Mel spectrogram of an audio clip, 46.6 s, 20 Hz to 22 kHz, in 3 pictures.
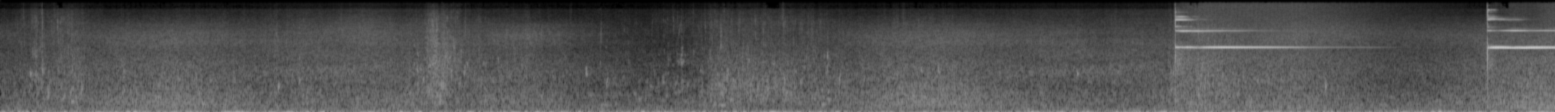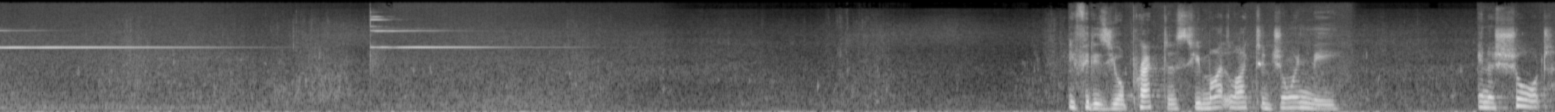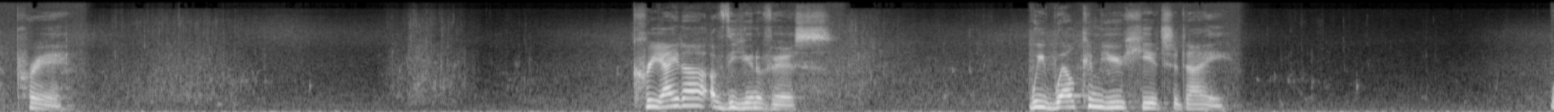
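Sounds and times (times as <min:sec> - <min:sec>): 
ocean surf washing in at the beach: 0:11.8 - 0:13.5, 0:14.9 - 0:18.2, 0:19.2 - 0:21.6
bright meditation chime strikes: 0:11.8 - 0:13.8, 0:14.9 - 0:18.4, 0:19.2 - 0:22.0
speech: 0:26.2 - 0:29.0, 0:30.3 - 0:31.9, 0:37.6 - 0:39.4, 0:41.4 - 0:43.4.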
